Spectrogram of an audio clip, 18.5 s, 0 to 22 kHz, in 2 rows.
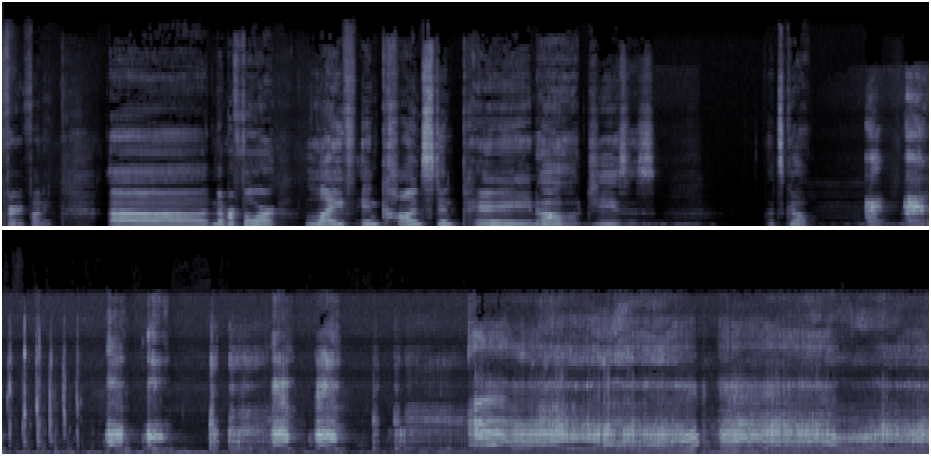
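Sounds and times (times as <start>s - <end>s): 
speech: 0.0s - 6.7s, 7.6s - 12.1s
sharp gasps: 0.6s - 1.0s
raspy croaking grunts: 8.6s - 18.5s
zombie-style groans: 10.4s - 18.5s.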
